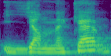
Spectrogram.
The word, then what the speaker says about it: Jannicke: you before, like Jannicke, like in Norwegian we say Jannicke, but no one can say it like that. And I understand it. So I just say, just think of Hanukkah, just say Jannicke.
